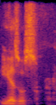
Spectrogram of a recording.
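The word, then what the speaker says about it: Jezus: worked for me yeah and Polish language in Polish language it's it's yesus yesus yeah stronger a z not s okay okay let's start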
